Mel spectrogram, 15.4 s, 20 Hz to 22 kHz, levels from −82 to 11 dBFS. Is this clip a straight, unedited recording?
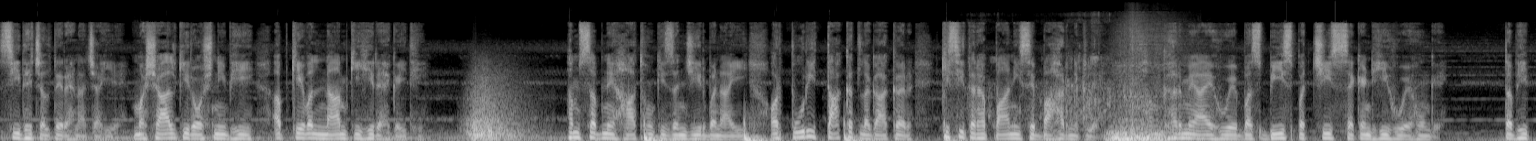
no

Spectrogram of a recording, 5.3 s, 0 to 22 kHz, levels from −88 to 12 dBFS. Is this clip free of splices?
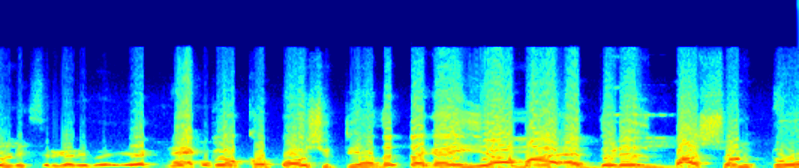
yes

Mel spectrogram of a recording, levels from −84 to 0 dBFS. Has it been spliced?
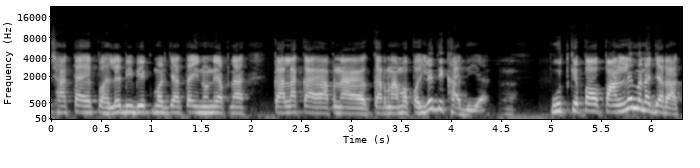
no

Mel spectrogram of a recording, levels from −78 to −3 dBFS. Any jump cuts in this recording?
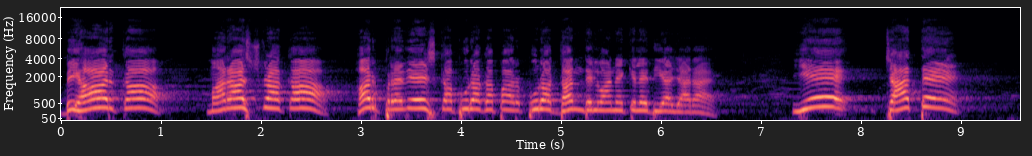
no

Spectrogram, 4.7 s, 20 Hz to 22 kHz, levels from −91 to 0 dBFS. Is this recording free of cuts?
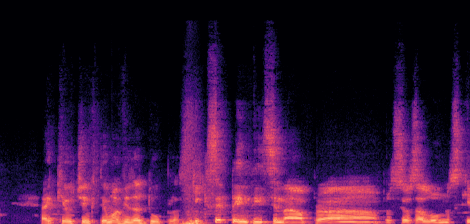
no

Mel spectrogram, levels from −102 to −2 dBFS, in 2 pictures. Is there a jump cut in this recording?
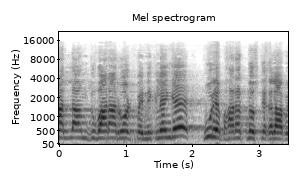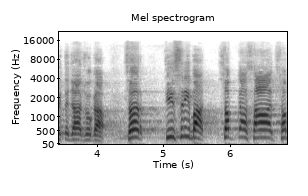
no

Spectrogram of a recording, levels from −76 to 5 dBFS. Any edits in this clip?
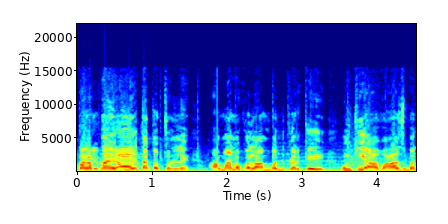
yes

